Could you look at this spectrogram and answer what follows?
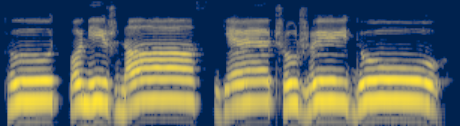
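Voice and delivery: very slow, long-drawn chant on every word; droning, drawn-out ghostly announcement; eerie spirit call. A narrator's reading. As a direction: stretch each vowel out like a haunting summons. Otherworldly voice announcing an intruder.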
